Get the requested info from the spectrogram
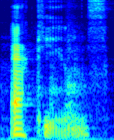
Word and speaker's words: achene: Akeens. – Akeen. – So how do you spell it? – Nobody's ever told me how to pronounce it. I've just always heard Akeen. A-C-H-E-N-E.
